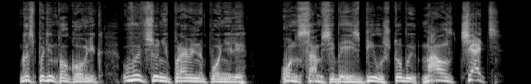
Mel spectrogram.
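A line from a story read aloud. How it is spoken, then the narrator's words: Barked angrily. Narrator (Russian): Рявкнул на следователя офицер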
